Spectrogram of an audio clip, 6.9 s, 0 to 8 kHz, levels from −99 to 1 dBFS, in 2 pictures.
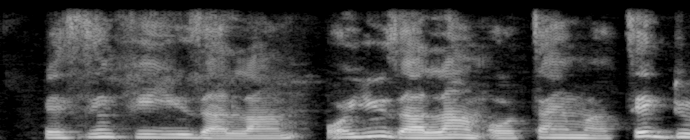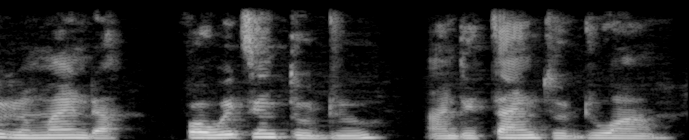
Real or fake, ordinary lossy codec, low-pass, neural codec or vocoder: real; none; 7.2 kHz; none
